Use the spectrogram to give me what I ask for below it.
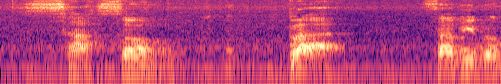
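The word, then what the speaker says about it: sazón: Actually pronounced sazon, but some people call it sazon.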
